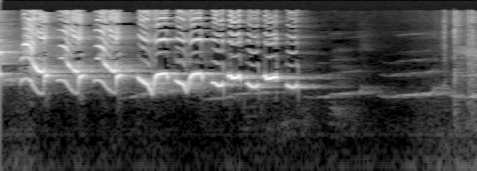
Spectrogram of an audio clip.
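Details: Masked laughingthrush singing a rapid run of clear whistled notes, each swooping down then up, about three per second. The notes speed up and soften before fading to quiet, with a soft thump at the end.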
